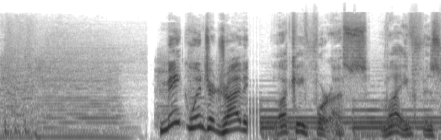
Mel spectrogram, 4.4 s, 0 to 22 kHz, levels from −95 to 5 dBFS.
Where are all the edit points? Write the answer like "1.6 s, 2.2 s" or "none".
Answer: 1.9 s, 2.5 s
